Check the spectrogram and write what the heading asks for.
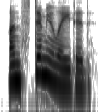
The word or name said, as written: unstimulated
